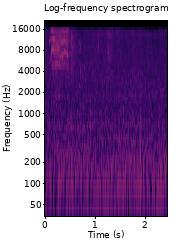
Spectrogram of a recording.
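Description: Faint high-pitched animal squeaks in the first half-second, over steady low background noise.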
